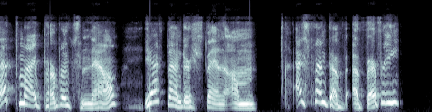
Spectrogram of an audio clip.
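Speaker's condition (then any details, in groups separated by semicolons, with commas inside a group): Spinocerebellar ataxia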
